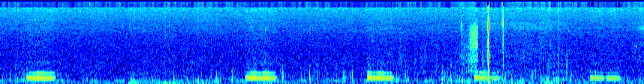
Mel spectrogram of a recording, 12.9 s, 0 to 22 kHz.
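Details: Soft, low, regular snores about every 2.4 seconds, roughly 25 breaths a minute, from a sleeping cat in a quiet room; cat snoring.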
